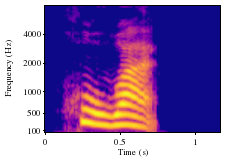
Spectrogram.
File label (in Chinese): "户外", Chinese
